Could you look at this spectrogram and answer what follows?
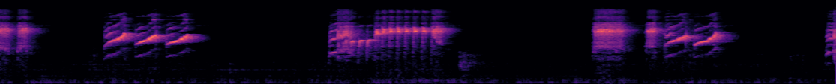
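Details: Cream-vented bulbul, singing eagerly and opening its tail in a fan, delivers repeated high chattering phrases. Quick downward-sweeping slurred notes alternate with a buzzy rapid trill, with about one to two seconds of silence between bursts.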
